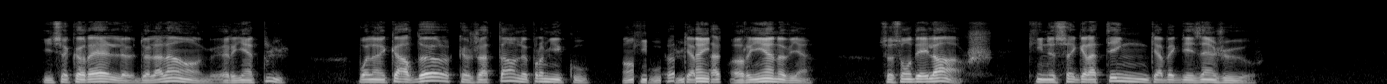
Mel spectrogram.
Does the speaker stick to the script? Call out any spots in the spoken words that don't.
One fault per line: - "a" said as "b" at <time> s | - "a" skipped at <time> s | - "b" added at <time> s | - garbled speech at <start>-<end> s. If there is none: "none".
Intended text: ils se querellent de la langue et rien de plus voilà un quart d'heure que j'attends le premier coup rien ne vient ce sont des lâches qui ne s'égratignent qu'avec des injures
- garbled speech at 6.2-7.2 s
